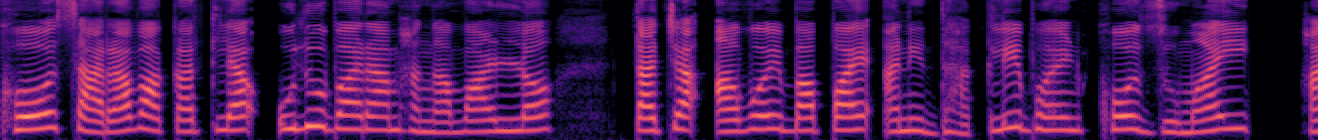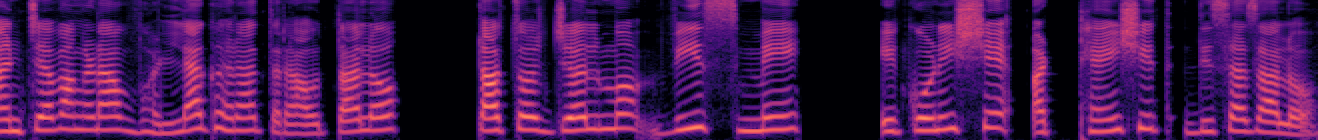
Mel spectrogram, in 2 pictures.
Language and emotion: Goan Konkani, neutral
